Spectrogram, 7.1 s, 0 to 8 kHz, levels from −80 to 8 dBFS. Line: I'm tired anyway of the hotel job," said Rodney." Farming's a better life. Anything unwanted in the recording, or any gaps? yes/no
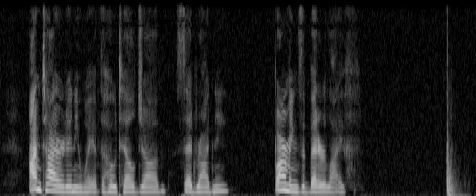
yes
